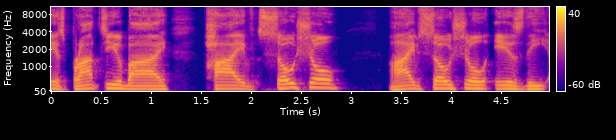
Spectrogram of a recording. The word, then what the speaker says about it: HYV: Download the Hive Social app to your smartphone today. iOS store, also Google Play. Just search HYV Social. Again, that's HYV Social, pronounced Hive.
